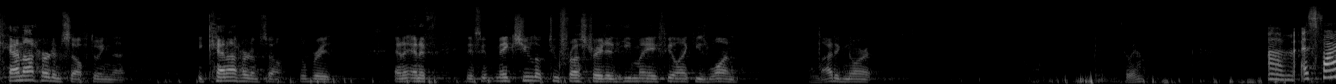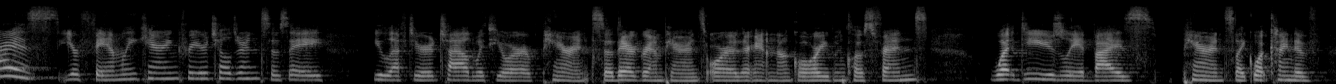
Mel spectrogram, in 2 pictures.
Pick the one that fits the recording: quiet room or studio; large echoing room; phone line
large echoing room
